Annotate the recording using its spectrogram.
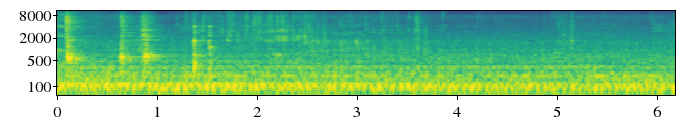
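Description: Pot of moong dal simmering on the stove: a steady low hum, with a few light clinks in the first second and a half.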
